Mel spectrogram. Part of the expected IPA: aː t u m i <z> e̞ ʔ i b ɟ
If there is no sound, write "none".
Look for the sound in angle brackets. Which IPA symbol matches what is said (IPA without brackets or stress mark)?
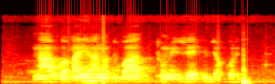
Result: ʒ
